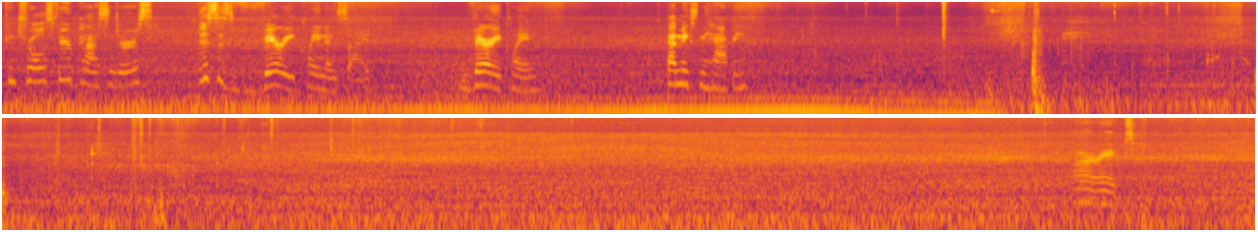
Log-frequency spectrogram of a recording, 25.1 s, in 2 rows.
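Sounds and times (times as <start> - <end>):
car engine idling: 0.0 - 25.0
sharp thud: 10.1 - 10.6.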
